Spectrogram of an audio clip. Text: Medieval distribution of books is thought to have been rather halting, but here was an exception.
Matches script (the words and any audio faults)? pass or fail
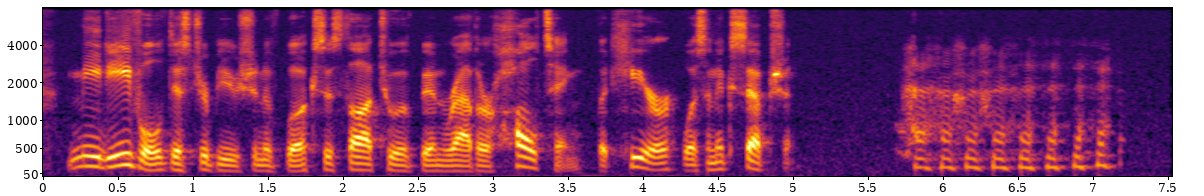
fail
